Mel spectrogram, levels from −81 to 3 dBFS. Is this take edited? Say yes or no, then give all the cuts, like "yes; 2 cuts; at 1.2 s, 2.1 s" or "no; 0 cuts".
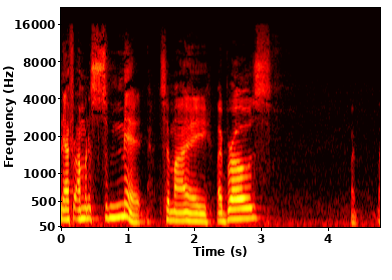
yes; 2 cuts; at 1.4 s, 2.3 s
